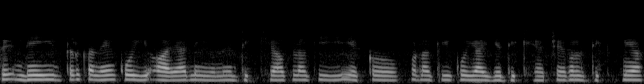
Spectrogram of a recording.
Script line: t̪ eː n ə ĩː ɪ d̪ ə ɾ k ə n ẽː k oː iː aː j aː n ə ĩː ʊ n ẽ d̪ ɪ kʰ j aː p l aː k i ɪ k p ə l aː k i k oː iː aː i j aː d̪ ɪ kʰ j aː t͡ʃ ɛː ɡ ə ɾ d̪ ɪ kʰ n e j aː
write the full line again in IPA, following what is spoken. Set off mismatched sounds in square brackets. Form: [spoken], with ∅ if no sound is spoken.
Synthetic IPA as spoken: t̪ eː n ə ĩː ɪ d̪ ə ɾ k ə n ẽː k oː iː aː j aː n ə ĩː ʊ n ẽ d̪ ɪ kʰ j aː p l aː k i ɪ k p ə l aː k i k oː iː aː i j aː d̪ ɪ kʰ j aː t͡ʃ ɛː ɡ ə [l] d̪ ɪ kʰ n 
